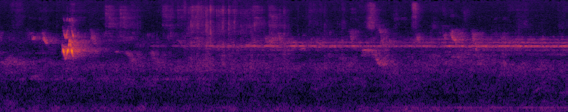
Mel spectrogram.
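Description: Birds chirping: one loud call about a second in, then scattered fainter short calls, over a steady high-pitched tone and low background noise.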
